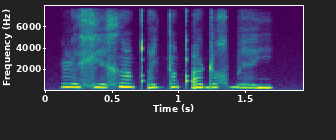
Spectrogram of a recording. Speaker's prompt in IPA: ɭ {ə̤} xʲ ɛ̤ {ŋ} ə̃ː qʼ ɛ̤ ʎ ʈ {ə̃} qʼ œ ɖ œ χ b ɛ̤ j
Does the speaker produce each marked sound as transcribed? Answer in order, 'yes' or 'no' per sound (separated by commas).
yes, no, yes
